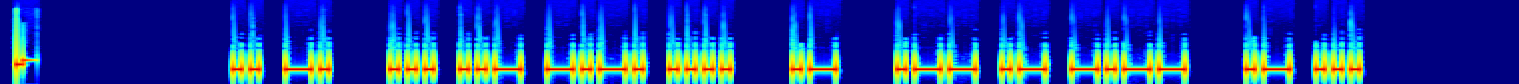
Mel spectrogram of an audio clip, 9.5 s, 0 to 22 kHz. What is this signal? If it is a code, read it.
Morse code, heard as a keyed tone, about 22 wpm, 700 Hz. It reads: IN SUCH A WAY AS
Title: Sets of 5 Words Encore 22wpm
